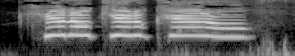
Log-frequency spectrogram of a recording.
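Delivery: high repeated coaxing call; calling animals. Real, not acted. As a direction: call them over in a high little voice.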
